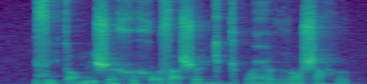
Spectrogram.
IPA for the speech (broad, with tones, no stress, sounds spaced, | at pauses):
z i˥˩ ɡ ɑ̰˧ m ḭ˥ ʃ ə˞˩˥ x ʊ˥˩ x ɔ̰˩˥ z ɑ̰˩ ʃ ə˞˥ ɡ i˩˥ ɡ ɪ˧ p ɔ˧ ʕ ʊ˩˥ r ɔ˥ ʃ ɑ˩ ɦ ʊ˥˩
